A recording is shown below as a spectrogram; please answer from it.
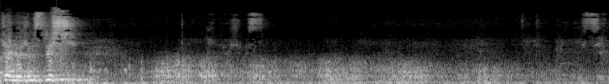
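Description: Thunder rumbling steadily with rain, after a voice that stops about a second in.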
